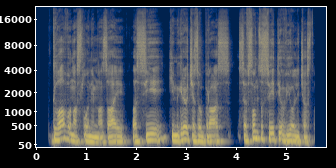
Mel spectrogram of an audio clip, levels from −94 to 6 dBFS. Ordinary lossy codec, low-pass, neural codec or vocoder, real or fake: none; none; vocoder, 44.1 kHz, 128 mel bands every 256 samples, BigVGAN v2; fake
